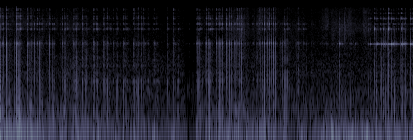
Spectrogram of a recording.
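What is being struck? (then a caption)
Glass soda bottle. Continued tapping on a glass Coca-Cola soda bottle produces a dense, fast run of bright, clear glass clinks with a steady high ringing tone. The taps come irregularly, about four per second, with a brief pause just before the four-second mark before the clinking resumes.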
